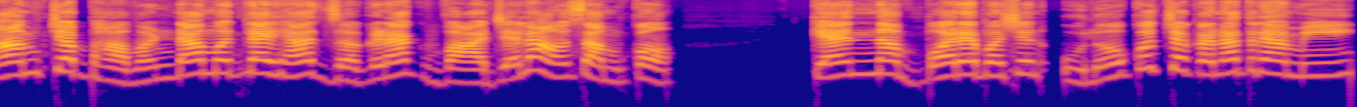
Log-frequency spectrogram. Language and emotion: Goan Konkani, angry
